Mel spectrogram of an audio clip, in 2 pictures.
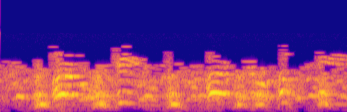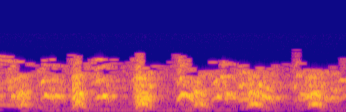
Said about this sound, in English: The Wonder Dog King, the swiftest and strongest of Eskimo lead dogs, blazes the trail through storm and snow for Sergeant Preston as he meets the Challenge of the Yukon.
